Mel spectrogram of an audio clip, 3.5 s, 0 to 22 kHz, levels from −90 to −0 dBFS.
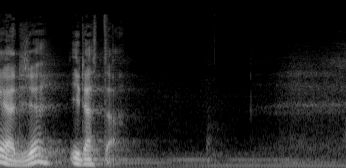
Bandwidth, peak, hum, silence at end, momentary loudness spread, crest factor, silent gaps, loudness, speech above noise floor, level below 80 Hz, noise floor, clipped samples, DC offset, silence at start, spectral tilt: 15.5 kHz; -10 dBFS; none; 2.2 s; 27 LU; 24 dB; none; -29 LUFS; 28 dB; -56 dBFS; -56 dBFS; under 0.1%; under 0.1%; 0 s; -6 dB/octave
